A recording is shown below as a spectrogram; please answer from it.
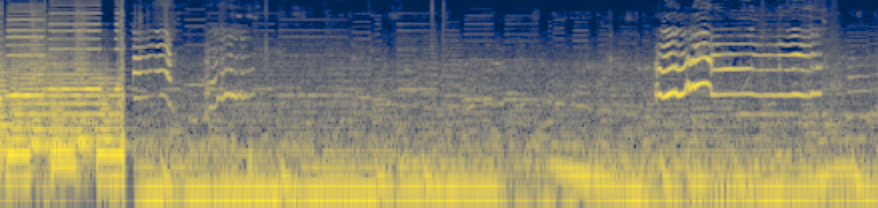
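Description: Accordion music for about the first second, cut off suddenly. Then a miniature dachshund whines in a car over a low rumble: a short whine just after the cut, and a longer one near the end that rises and then holds steady.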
